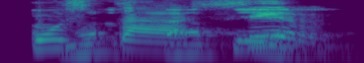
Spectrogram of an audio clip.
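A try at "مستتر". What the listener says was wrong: Mustatir. Itu titiknya 2. Taknya 2. Domirun mustatirun.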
